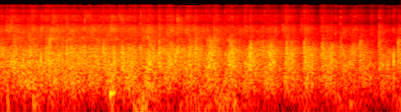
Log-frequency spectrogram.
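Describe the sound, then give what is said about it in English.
Audience applause for a presenter at a technical talk: dense, sustained clapping with no gaps that holds steady throughout and eases slightly near the end. “So just a quick round of applause for Bastian Eicher.”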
